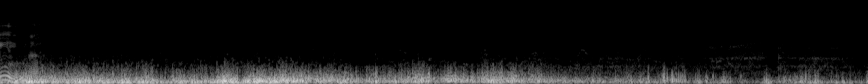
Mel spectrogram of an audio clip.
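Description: Wind buffeting the microphone: a loud, low rumble that eases off over the last few seconds.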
